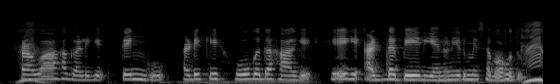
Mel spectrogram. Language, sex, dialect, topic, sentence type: Kannada, female, Coastal/Dakshin, agriculture, question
